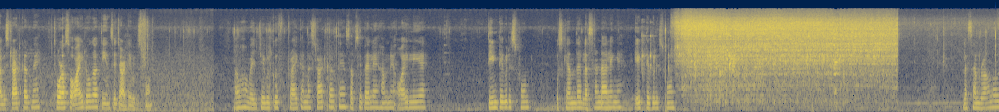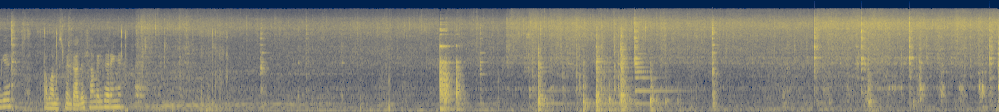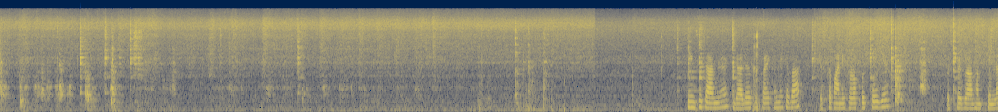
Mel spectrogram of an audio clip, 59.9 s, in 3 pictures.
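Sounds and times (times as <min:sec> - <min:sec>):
vegetables sizzling in oil: 0:13.4 - 0:59.9
spoon scraping and knocking pot: 0:36.2 - 0:43.5.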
